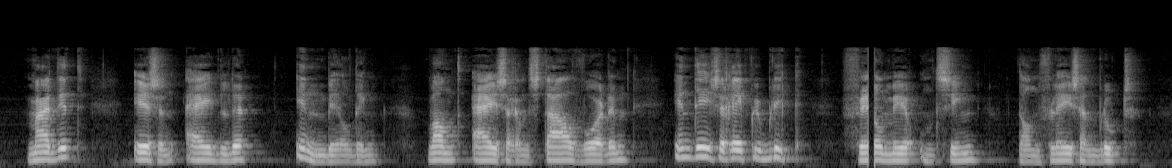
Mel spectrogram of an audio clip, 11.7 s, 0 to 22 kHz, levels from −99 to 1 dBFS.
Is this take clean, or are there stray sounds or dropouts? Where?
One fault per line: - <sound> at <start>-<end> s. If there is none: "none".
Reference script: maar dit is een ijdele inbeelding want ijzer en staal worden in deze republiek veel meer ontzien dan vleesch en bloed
- dropout at 8.7-8.7 s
